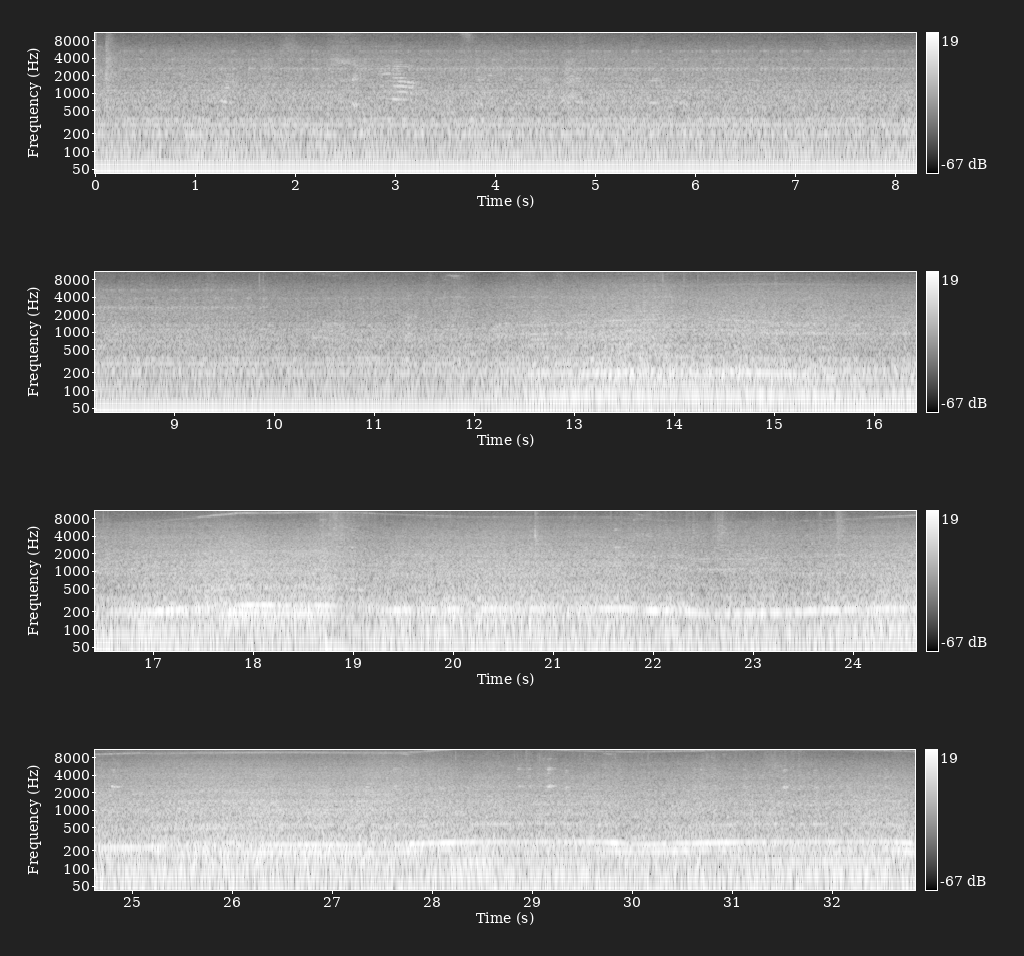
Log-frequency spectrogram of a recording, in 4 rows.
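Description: Inside a 2004 Gillig Advantage transit bus: the engine idles steadily while the bus stands, then about twelve seconds in it revs up as the bus pulls away, its pitch climbing and stepping through gear changes, with a faint high whine above.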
